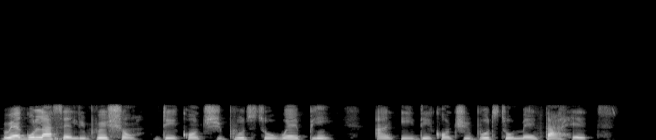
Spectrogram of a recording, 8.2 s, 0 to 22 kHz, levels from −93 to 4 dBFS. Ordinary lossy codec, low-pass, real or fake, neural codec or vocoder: none; 5.4 kHz; real; none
